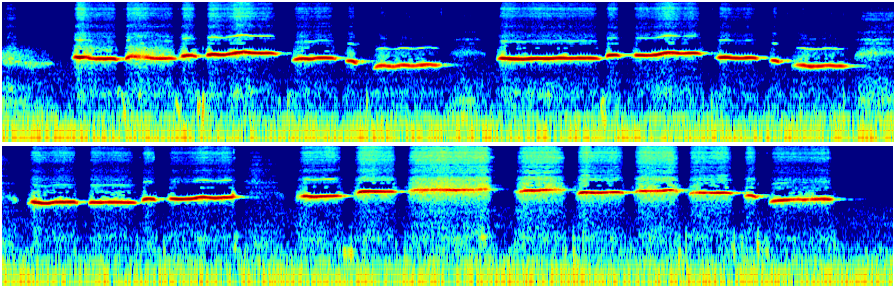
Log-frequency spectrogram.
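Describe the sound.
A clear whistled melody plays alone, a single pure tone gliding through short phrases separated by brief pauses, rising in pitch toward the end.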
